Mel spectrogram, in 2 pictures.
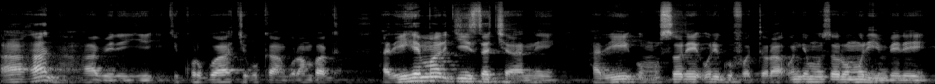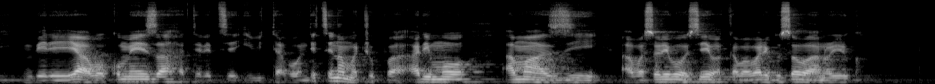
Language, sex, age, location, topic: Kinyarwanda, female, 25-35, Nyagatare, finance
